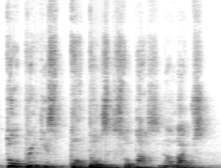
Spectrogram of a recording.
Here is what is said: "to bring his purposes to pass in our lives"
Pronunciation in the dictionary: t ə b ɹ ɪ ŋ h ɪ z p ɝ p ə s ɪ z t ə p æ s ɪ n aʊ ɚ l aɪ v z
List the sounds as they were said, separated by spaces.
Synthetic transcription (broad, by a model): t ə b ɹ ɪ ŋ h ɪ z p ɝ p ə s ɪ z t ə p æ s ɪ n aʊ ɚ l aɪ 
